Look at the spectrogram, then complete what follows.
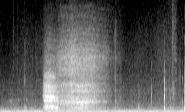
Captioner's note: sighing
